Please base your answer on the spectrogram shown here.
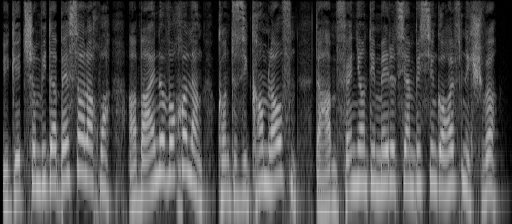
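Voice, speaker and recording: Man as excitable young fox, high and springy, dry mic. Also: fast, no room sound. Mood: eager. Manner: eager, boyish. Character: carefree young male desert fox.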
